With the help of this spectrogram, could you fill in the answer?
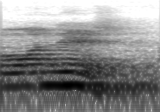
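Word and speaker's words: honest: उसके बाद ऑनेस्ट, आप यहाँ पे एन का यूज करेंगे। क्यों? क्योंकि एच जो है, ये जो एच है ये साइलेंट है। सिर्फ ऑनेस्ट, ओनेस्ट यानी ये ओ की साउंड दे रहा, ऑनेस्ट यानी वावेल का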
